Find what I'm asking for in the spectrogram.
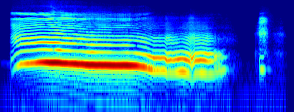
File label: baby voice; anemoi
